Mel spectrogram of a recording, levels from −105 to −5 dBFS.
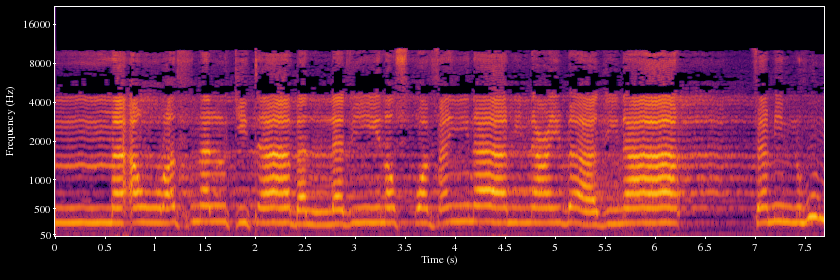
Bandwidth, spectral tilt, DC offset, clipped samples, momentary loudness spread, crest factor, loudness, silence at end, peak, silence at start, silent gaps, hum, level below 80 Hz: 11 kHz; -1.5 dB/octave; under 0.1%; under 0.1%; 11 LU; 16 dB; -24 LUFS; 0 s; -8 dBFS; 0 s; none; none; -64 dBFS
